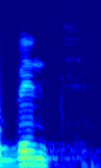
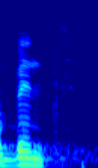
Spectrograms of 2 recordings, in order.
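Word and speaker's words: بنت: If we stop at the word, we cannot pronounce it as ha. We have to pronounce it as ta. So bint, you cannot pronounce it as bin. Okay, so bint.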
